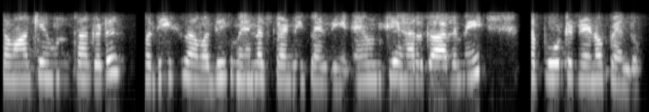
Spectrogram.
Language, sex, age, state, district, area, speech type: Sindhi, female, 30-45, Delhi, South Delhi, urban, conversation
